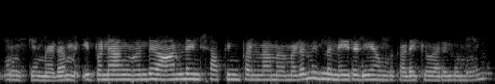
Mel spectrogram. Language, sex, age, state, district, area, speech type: Tamil, male, 18-30, Tamil Nadu, Dharmapuri, rural, conversation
